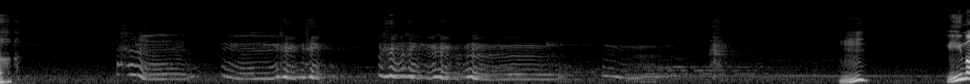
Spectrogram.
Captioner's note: sobbing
